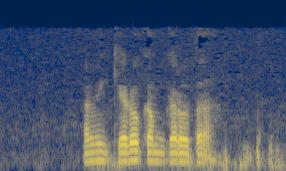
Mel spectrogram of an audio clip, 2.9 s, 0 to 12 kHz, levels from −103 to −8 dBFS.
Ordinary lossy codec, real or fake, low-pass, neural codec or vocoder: AAC, 32 kbps; real; 7.2 kHz; none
